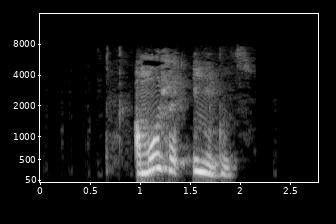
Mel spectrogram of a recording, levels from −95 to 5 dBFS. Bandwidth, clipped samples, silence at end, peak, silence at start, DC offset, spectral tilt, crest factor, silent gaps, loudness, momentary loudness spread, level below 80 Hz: 7.4 kHz; under 0.1%; 0.85 s; -2 dBFS; 0.95 s; under 0.1%; -7.5 dB/octave; 18 dB; none; -15 LUFS; 11 LU; -60 dBFS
